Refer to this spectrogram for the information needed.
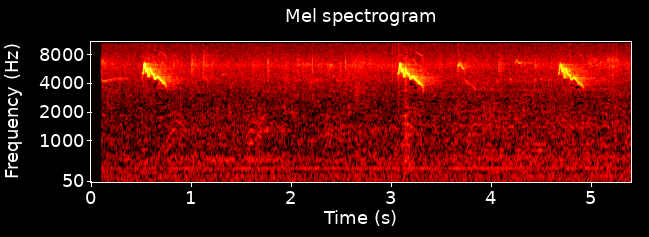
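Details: Oriental greenfinch (Chloris sinica) recorded 12 January 2017, giving three brief, high, downslurred call notes a few seconds apart over a steady low background rumble.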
